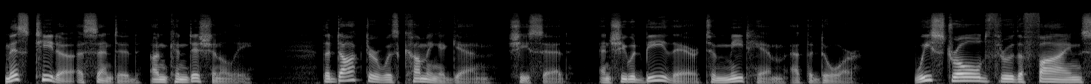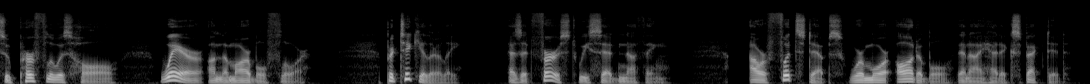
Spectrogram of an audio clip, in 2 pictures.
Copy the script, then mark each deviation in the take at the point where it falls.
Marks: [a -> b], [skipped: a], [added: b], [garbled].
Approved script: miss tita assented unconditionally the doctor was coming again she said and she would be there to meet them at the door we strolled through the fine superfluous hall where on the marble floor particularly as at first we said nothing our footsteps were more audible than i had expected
miss tita assented unconditionally the doctor was coming again she said and she would be there to meet [them -> him] at the door we strolled through the fine superfluous hall where on the marble floor particularly as at first we said nothing our footsteps were more audible than i had expected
